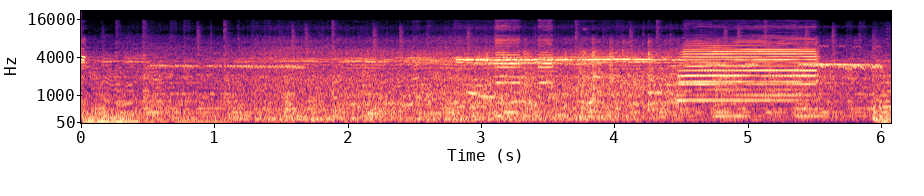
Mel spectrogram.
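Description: Busy street noise with crowd voices, and a vehicle horn honking once for about a second near the end.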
